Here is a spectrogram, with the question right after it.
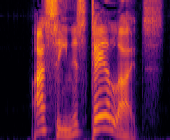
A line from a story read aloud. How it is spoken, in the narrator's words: Tommy said, his voice high with excitement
